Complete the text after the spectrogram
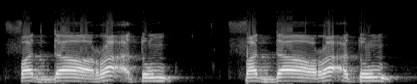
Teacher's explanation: یہاں حمزے کو جھٹکے کے ساتھ پڑھیں گے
